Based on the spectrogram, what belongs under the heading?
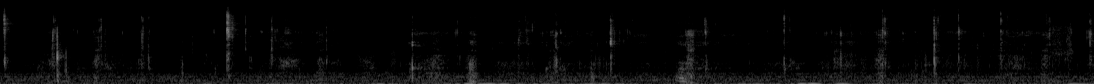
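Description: A man biting and chewing chicken wings, pulling the meat off the bones with his teeth, with many irregular sharp clicks.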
